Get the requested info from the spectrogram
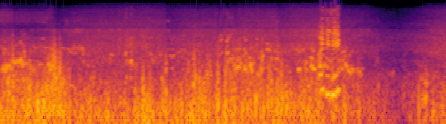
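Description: Surf breaking on a beach with wind buffeting the microphone, and short calls mixed in. A brief sharp sound about three seconds in, after which the sound drops away.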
